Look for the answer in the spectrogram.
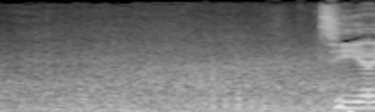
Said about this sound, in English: right as I was saying celebrity sighting, all of a sudden that, that bus passed by me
